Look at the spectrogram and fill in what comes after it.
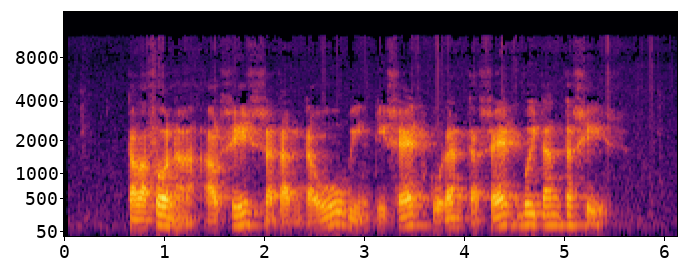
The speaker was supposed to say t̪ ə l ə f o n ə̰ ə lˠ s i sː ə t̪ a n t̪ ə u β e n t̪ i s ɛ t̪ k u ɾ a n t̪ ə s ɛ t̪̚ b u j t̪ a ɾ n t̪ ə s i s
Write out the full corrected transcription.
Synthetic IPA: t̪ ə l ə f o n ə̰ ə lˠ s i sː ə t̪ a n t̪ ə u β i n t̪ i s ɛ t̪ k u ɾ a n t̪ ə s ɛ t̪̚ b u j t̪ a n t̪ ə s i s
